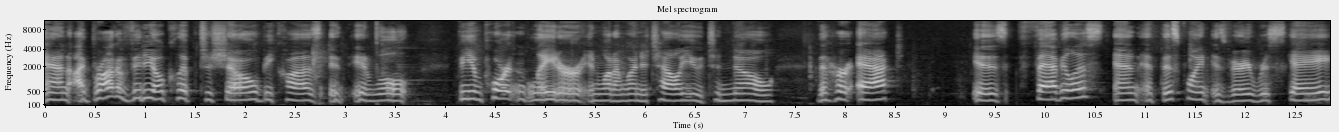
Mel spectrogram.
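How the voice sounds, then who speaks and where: A woman with an American accent and a fairly high pitch speaks in a normal speaking voice at a fairly slow pace with ordinary pitch variation, on a very clean recording over a silent background. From Chicago, US Midwest. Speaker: blues pianist and show producer. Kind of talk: courtroom testimony.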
